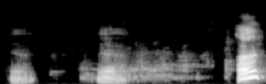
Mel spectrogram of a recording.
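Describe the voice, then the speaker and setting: A man's voice: extremely slow, no echo, clean studio sound. A man giving a seminar lecture in a hotel meeting room. He talks in a chatty, joking way and keeps turning to the audience with "Pak". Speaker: seminar speaker.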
